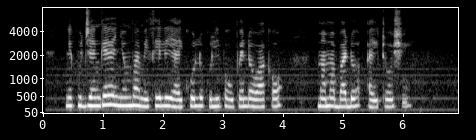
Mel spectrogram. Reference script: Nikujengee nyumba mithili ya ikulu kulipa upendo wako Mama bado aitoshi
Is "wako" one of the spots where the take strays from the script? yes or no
no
